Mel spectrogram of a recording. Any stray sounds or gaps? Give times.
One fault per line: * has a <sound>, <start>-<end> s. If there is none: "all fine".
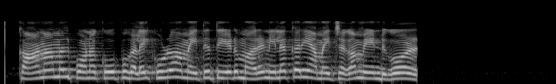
all fine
